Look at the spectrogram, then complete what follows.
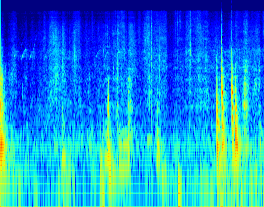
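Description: Knocks and taps on wood during carpentry: a sharp click at the start, scattered light taps, then a quick run of four or five louder knocks about four seconds in.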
